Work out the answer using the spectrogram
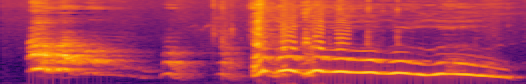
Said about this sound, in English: Shut up, dog.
